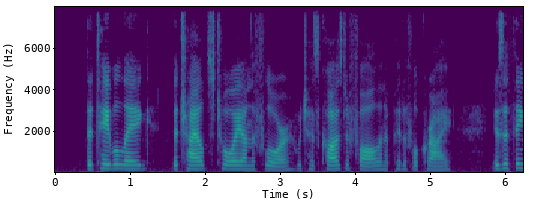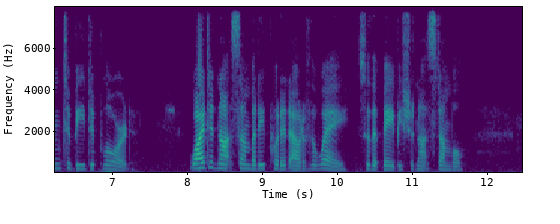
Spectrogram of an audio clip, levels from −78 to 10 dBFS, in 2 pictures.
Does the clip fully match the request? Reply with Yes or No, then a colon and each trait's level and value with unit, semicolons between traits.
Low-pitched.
No: high, 195 Hz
